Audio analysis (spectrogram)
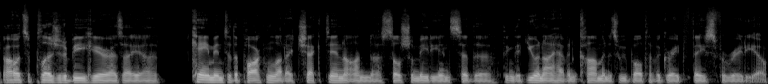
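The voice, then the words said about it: New York accent. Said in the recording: “is that accent... you hear, you know, like walk the dog and get a coffee. Right. That's the New Yorker in him... it's about the closest accent to an Australian accent that you can find in America.”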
